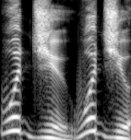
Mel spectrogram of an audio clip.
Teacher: So, what about D + Y? D plus Y equals J. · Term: J sound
